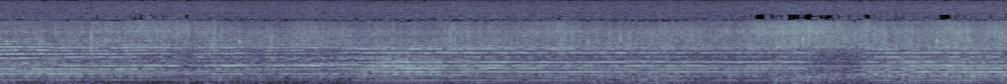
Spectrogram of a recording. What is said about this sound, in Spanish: Y entonces el trueno y el rayo hicieron estremecer la tierra.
